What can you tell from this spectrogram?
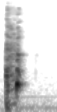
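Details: Sick child, one of two sisters making slime: one short, loose cough followed by silence.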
